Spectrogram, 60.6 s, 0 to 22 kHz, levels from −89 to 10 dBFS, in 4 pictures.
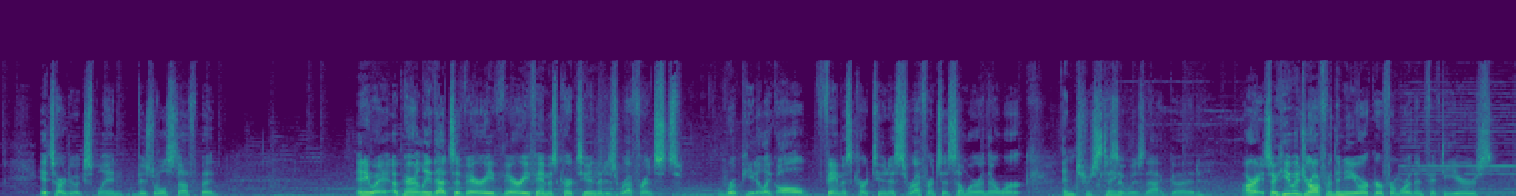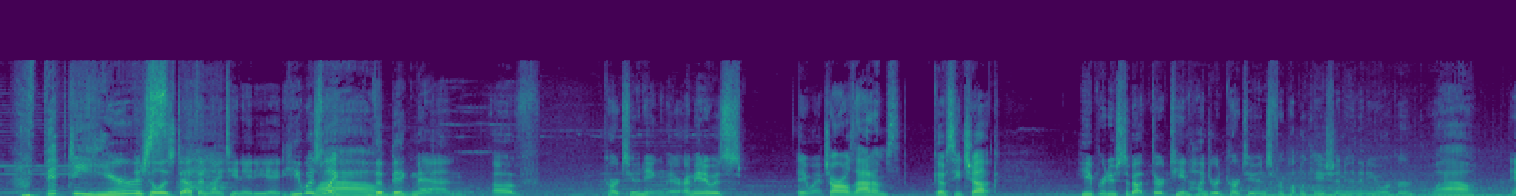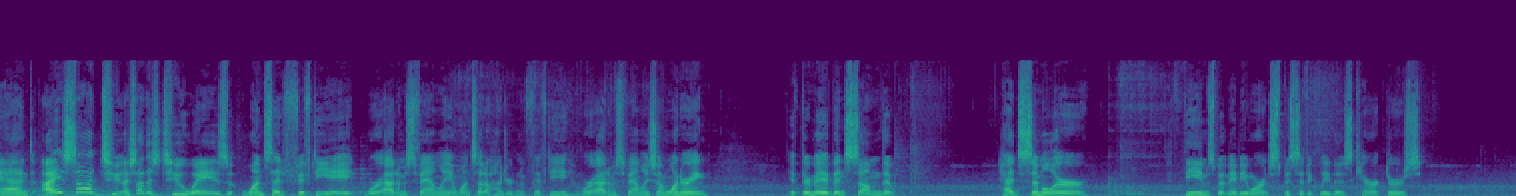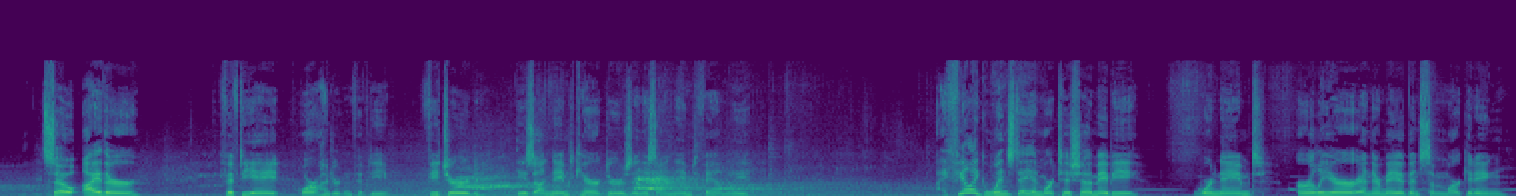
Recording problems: traffic noise; noticeable; throughout; 15 dB below the speech
background music; faint; throughout; 30 dB below the speech

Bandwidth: 15 kHz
